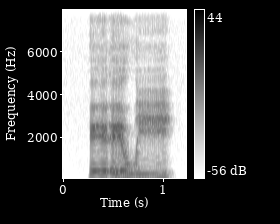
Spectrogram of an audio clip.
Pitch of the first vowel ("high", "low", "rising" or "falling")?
low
